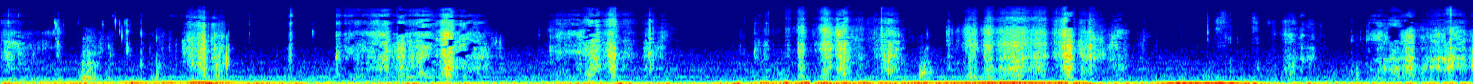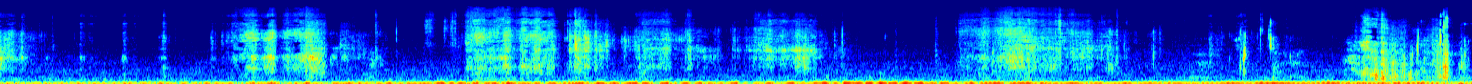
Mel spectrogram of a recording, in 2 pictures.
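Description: Metal spoon scraping and scooping juicy watermelon flesh out of a halved melon, with wet crunching of the flesh, in repeated strokes every second or two.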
